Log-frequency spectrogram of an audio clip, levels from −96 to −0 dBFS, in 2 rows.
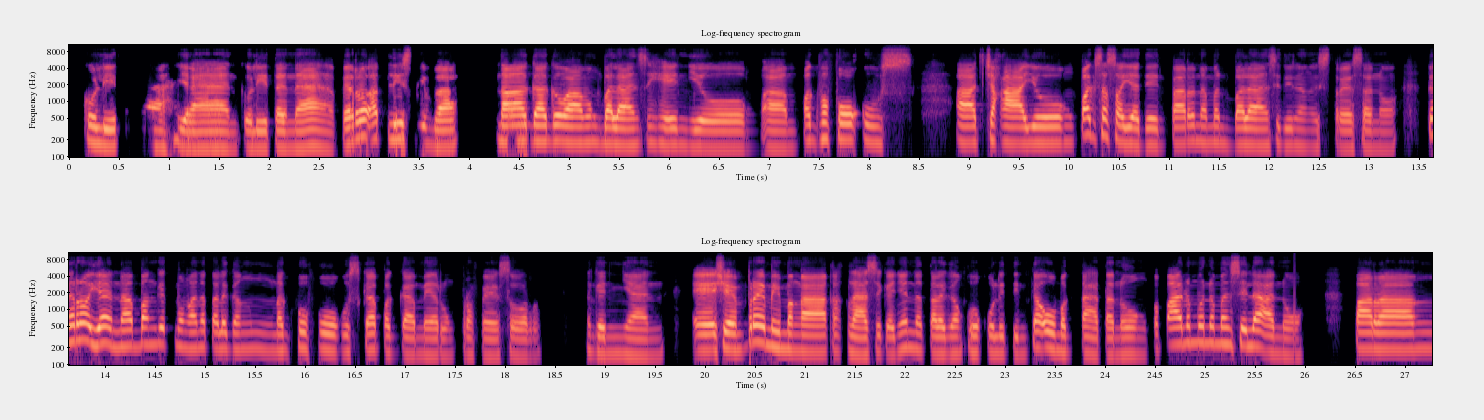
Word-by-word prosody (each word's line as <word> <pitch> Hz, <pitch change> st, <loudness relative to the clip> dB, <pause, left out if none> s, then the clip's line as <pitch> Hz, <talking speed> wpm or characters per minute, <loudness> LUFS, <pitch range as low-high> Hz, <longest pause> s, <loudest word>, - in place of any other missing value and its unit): Kulitta 165 Hz, -, -2 dB, 0.2 s
'yan 145 Hz, -2 st, +1 dB
kulitan 145 Hz, 0 st, -1 dB
na. 145 Hz, -1 st, +1 dB
Pero 195 Hz, +8 st, +4 dB
at 210 Hz, +1 st, +2 dB
least, 200 Hz, 0 st, -1 dB
'di 180 Hz, -, -8 dB
ba, 150 Hz, -1 st, +5 dB, 0.5 s
nagagawa 185 Hz, -1 st, +6 dB
mong 180 Hz, 0 st, -6 dB
balansehin 165 Hz, -1 st, +1 dB
yung, 145 Hz, -1 st, -2 dB
um, 145 Hz, -1 st, -1 dB
pagfo-focus 195 Hz, -2 st, -2 dB, 0.4 s
at 175 Hz, -1 st, +5 dB
tsaka 175 Hz, -3 st, +3 dB
yung 175 Hz, 0 st, 0 dB
pagsasaya 215 Hz, -9 st, +1 dB
din. 160 Hz, -1 st, -4 dB
Para 170 Hz, +1 st, +1 dB
naman 175 Hz, -1 st, -7 dB
balanse 165 Hz, 0 st, 0 dB
din 160 Hz, -1 st, -10 dB
ang 155 Hz, -1 st, -13 dB
stress 145 Hz, -1 st, -7 dB
ano? 140 Hz, -1 st, -8 dB, 0.3 s
Pero 275 Hz, +3 st, +5 dB
yan 240 Hz, -1 st, +4 dB
nabanggit 230 Hz, +2 st, 0 dB
mo 210 Hz, -2 st, -5 dB
nga 195 Hz, +1 st, -1 dB
na 205 Hz, -, -4 dB
talagang 190 Hz, -1 st, -3 dB, 0.3 s
nagfo-focus 175 Hz, -1 st, -5 dB
kapag 180 Hz, -3 st, -2 dB
ka 155 Hz, -1 st, -2 dB
merong 150 Hz, -1 st, -6 dB
professor 145 Hz, -1 st, -7 dB, 0.4 s
na 175 Hz, -, -14 dB
ganyan, 155 Hz, -2 st, -4 dB, 0.3 s
eh, 180 Hz, +1 st, +5 dB
siyempre 200 Hz, +7 st, +4 dB
may 210 Hz, -2 st, 0 dB
mga 170 Hz, -2 st, +4 dB
kaklase 165 Hz, -1 st, -2 dB
ka 160 Hz, -2 st, -4 dB
niyan 195 Hz, +3 st, -4 dB
na 185 Hz, -, -4 dB
talagang 160 Hz, -1 st, -2 dB
kukulitin 165 Hz, -1 st, -7 dB
ka 200 Hz, -, +1 dB
o 195 Hz, -2 st, +2 dB
magtatanong 155 Hz, -2 st, -4 dB
papaano 235 Hz, +6 st, +1 dB
mo 250 Hz, -, -2 dB
naman 240 Hz, -1 st, -2 dB
sila 215 Hz, -5 st, +2 dB
ano 150 Hz, -2 st, -10 dB, 0.5 s
parang, 190 Hz, -1 st, +4 dB
170 Hz, 130 wpm, -23 LUFS, 155-190 Hz, 0.5 s, nagagawa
